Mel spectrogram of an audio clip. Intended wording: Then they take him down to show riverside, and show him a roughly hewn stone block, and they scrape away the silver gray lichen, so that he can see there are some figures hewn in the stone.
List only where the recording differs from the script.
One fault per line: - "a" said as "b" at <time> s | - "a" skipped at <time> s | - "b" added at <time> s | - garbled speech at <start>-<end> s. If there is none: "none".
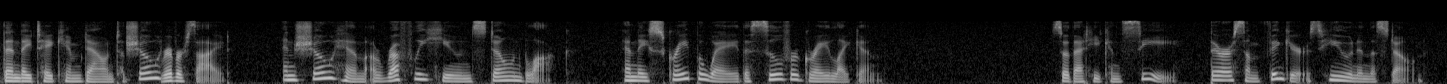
none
